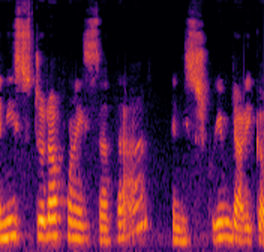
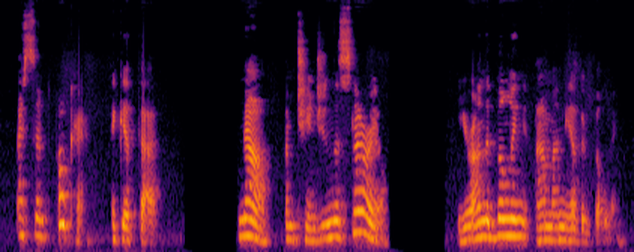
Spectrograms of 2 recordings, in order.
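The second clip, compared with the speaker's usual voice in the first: ordinary talk, nothing marked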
